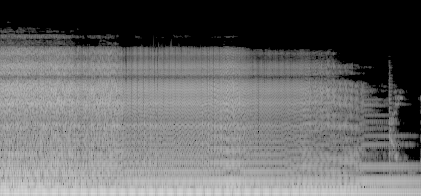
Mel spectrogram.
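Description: A distorted electric guitar chord held and left ringing, wavering with a fast even pulse, thinning and fading toward the end.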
